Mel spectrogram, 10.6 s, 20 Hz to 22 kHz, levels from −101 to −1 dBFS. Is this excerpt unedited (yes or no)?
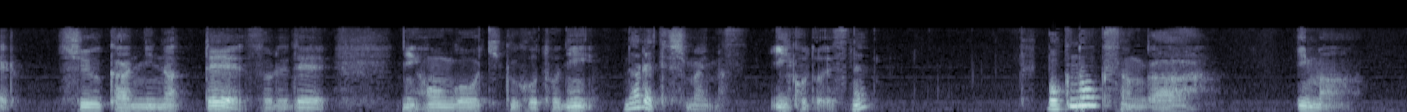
no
